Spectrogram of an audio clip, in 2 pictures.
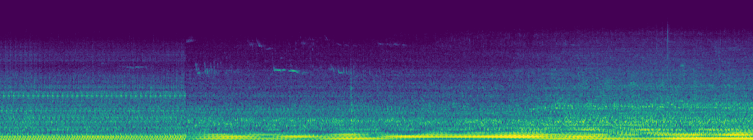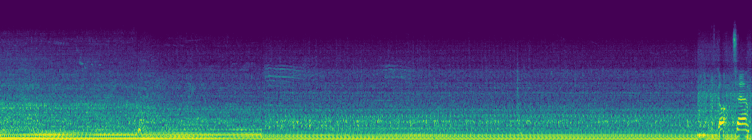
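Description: Narrowboat's inboard diesel engine running steadily at low speed. Its throb changes character abruptly about four seconds in and again about twenty seconds in.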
